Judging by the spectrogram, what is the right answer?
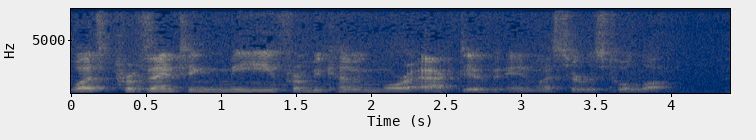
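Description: A man talks with audible room echo and a light layer of background noise. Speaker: religious study teacher. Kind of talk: lecture. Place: home room. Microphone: camera far.

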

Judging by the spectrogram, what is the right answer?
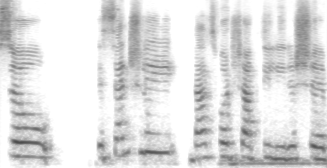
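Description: A woman talks at a moderate pace, her voice somewhat breathy. The background stays quiet. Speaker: leadership coach guest speaker. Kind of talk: interview answer. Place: home room. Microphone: video call.

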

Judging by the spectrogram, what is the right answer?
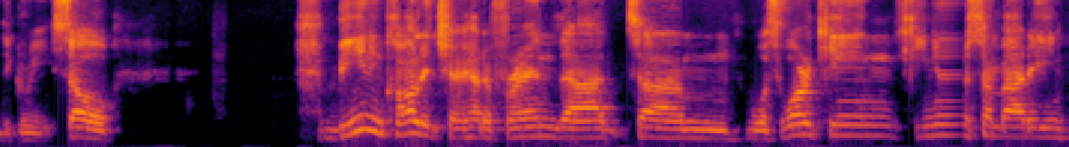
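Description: Against a quiet background, a man speaks at a fairly slow pace with lively intonation. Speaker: guest. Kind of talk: interview answer. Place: office. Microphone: video call.

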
